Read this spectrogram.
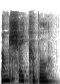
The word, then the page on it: unshakeable: British English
